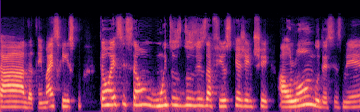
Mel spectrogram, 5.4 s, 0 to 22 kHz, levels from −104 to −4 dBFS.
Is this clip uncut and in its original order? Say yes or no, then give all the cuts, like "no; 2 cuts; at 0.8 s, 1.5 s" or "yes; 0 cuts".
no; 1 cut; at 4.1 s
